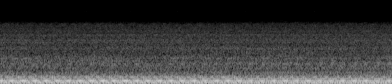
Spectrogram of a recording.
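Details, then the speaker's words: 1936 GMC truck with 5.3L LS V8 swap, first start in about 60 years: steady even smooth idle, no knocks or misses; header smoking slightly, no leaks seen. "Well, she started right up. I don't see anything too catastrophic yet."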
